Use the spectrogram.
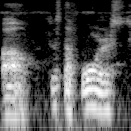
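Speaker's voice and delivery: usual speaking voice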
